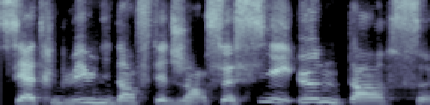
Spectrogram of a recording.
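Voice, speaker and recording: Fairly high in pitch, a woman speaks with fairly even intonation. Her pace is fairly slow. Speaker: philosophy teacher and YouTuber. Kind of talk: interview answer in a webinar. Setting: online webinar. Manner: hesitant, many fillers.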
